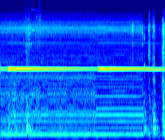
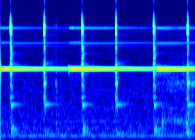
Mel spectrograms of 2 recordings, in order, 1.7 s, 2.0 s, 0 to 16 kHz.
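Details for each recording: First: Volvo 940 wagon with a cut wiring harness during a V8 swap prep, ignition on: steady high-pitched hum over a chime repeating about once a second, traced to a relay. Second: Volvo 940 wagon during harness cutting for V8 swap, ignition on after removing a humming relay: even ticking chime about once a second with thin high tone and no hum; electrics normal, no ABS light.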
